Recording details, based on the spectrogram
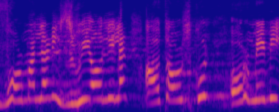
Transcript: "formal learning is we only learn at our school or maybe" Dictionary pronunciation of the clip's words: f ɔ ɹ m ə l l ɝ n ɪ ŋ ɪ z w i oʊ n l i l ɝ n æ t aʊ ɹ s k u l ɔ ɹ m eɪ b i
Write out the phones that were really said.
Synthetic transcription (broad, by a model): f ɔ ɹ m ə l l ɝ n ɪ ŋ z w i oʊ l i l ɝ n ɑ t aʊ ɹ s k u l ɔ ɹ m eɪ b i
